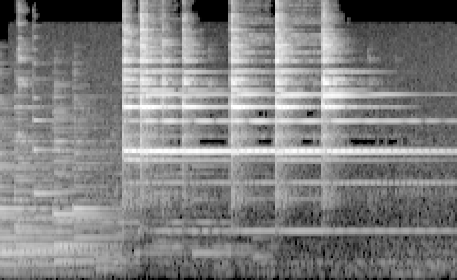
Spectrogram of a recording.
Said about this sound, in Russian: Например, целая коллекция поддужных колокольчиков.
